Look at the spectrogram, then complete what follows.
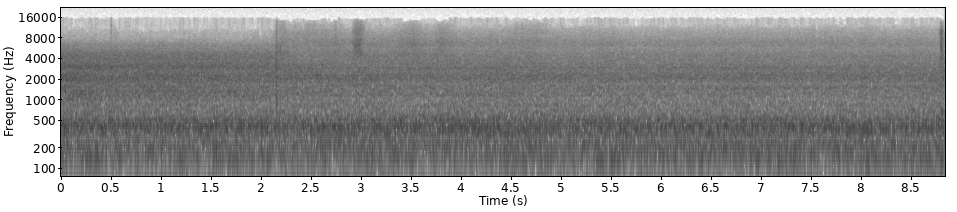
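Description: A vehicle's engine running, heard from inside the cab as a steady rumble with a constant low hum.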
